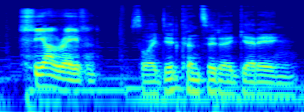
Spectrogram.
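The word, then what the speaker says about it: Fjällräven: So according to Siri, it's pronounced Fjallraven.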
